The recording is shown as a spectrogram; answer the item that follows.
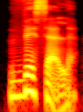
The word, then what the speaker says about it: vaisselle: Look at the spelling there, double S, double L. It's pronounced vaisselle. It's a very soft, sweeping sound, kind of like literally wiping a plate clean. I'm going to pause and let the whole classroom practice this phrase together.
